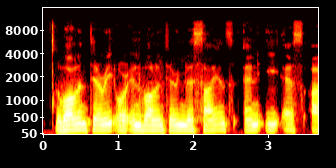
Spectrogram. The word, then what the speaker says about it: nescience: Like NE and science afterwards. Like omniscience, but instead of omni, you put NE instead. NESC, like necessity. NE. Yeah. No, NESC. NESC. Yeah. IENCE. IENCE. Nescience.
